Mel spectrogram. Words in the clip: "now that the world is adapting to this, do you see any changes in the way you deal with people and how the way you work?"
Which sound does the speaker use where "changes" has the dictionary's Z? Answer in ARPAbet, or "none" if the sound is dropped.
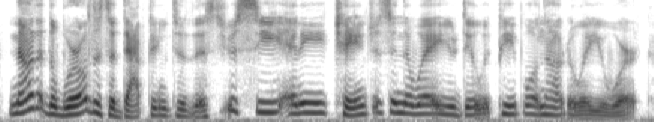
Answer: Z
